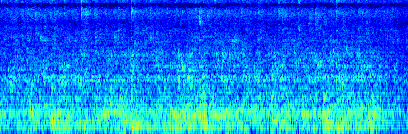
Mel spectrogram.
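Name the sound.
bath water running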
